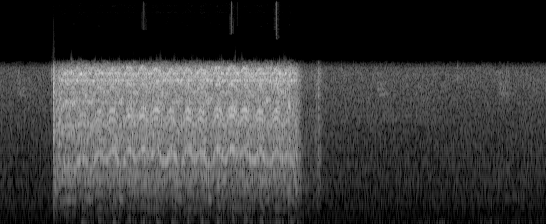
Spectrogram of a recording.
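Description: About two and a half seconds of even, rapid starter cranking at roughly four beats a second that never catches; it turns over but won't fire.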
